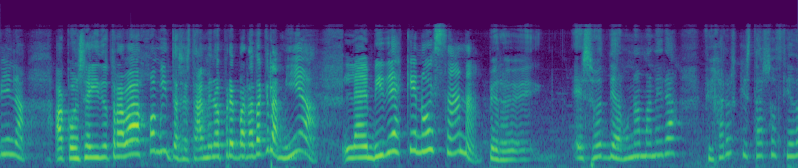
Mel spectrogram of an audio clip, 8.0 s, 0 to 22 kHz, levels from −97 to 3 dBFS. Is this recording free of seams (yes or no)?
no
